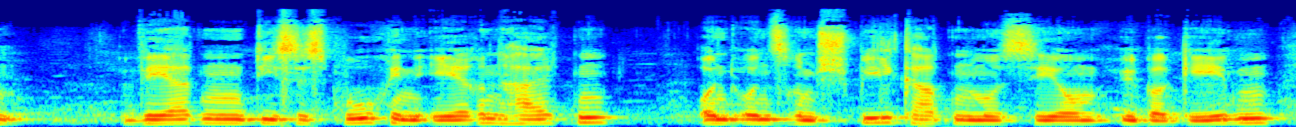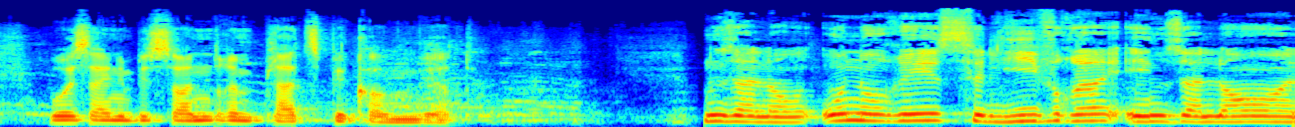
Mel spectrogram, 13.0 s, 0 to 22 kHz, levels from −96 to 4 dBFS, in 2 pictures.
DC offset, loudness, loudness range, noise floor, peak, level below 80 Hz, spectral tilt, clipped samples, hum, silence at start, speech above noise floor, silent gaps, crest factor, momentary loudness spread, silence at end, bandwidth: under 0.1%; -16 LUFS; 3 LU; -46 dBFS; -4 dBFS; -60 dBFS; -4.5 dB/octave; under 0.1%; none; 0 s; 31 dB; none; 14 dB; 6 LU; 0 s; 16.5 kHz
